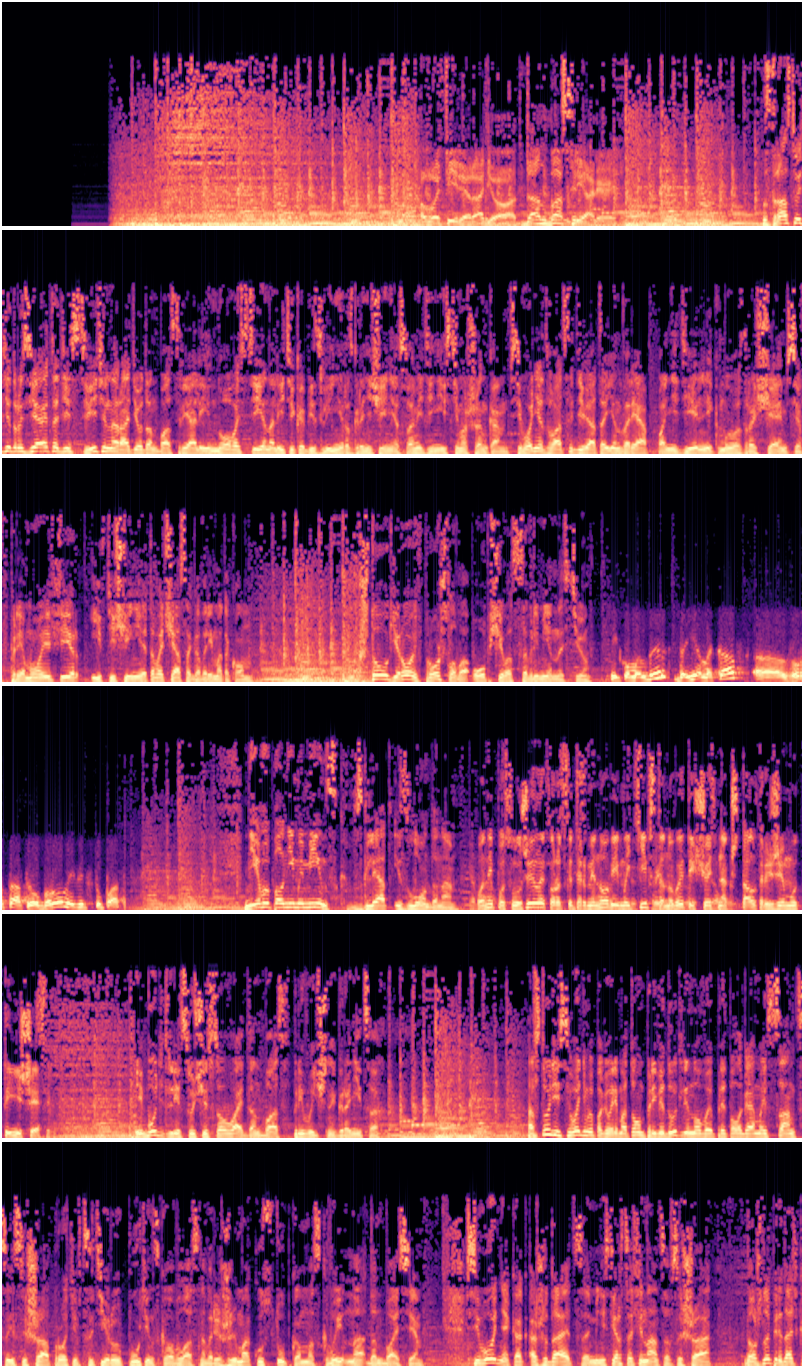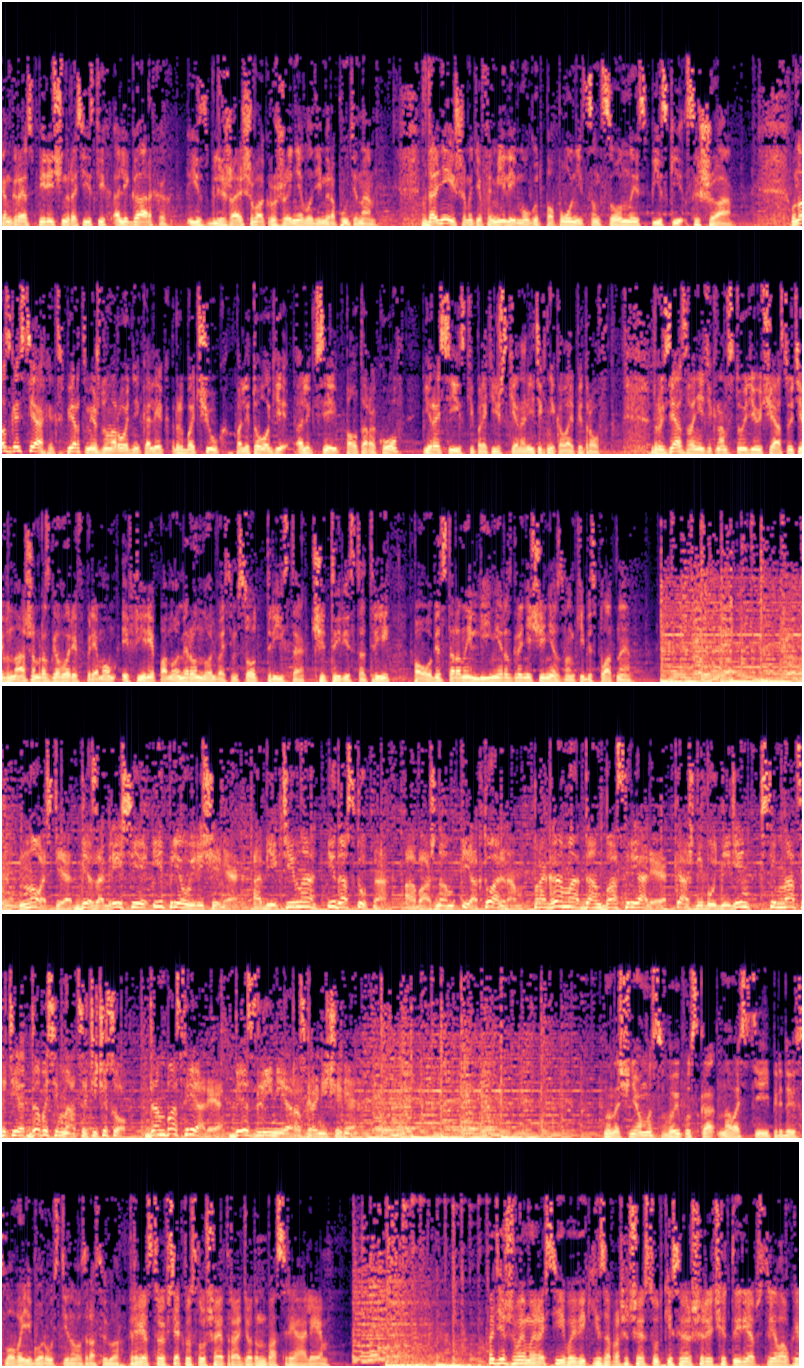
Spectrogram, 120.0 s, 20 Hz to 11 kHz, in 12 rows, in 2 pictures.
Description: Гість: Олег Рибачук - голова громадської організації Центр UA, колишній віце-прем'єр-міністр України з питань європейської інтеграції Радіопрограма «Донбас.Реалії» - у будні з 17:00 до 18:00. Без агресії і перебільшення. 60 хвилин про найважливіше для Донецької і Луганської областей.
